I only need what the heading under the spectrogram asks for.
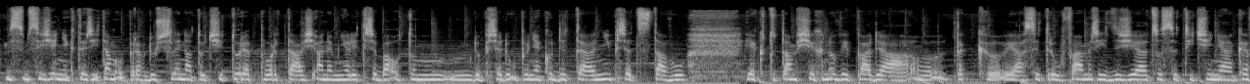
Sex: female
